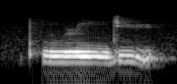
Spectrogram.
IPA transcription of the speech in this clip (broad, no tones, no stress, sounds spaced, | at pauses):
pʰ l u ɹ ĩ m n d y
